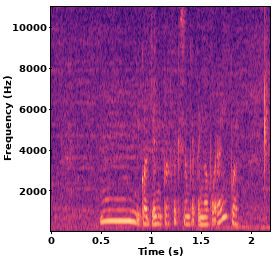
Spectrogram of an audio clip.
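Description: A woman's voice making a wordless vocal sound, starting about half a second in on a held note that drops in pitch, then breaking into shorter rises and falls for about a second.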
